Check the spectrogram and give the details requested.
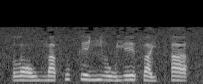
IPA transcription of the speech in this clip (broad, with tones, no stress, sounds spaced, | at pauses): l ɔː˩ w m a˩˧ f u˧˥ k eː˧ ɲ ɤː˧˩ w j eː˧ f a˩˧ j pʰ a˧˩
